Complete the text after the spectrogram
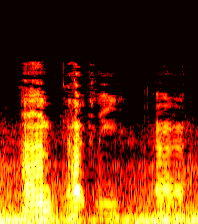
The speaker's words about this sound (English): Be able to stitch this together while driving. You'll hear some driving noises.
